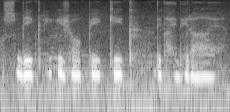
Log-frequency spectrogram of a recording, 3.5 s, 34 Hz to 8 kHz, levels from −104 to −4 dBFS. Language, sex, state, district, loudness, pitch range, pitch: Hindi, female, Rajasthan, Jaipur, -16 LUFS, 195-215 Hz, 210 Hz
